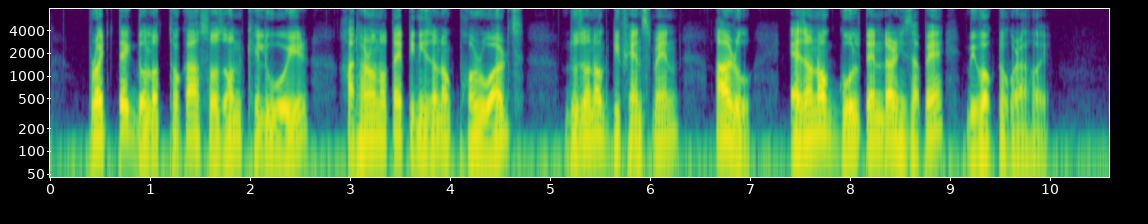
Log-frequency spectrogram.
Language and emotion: Assamese, neutral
